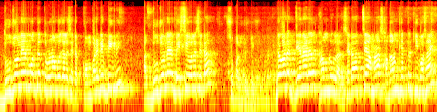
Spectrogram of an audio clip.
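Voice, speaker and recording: A man teaching an exam-prep grammar lesson, posing questions and answering them himself. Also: very high-pitched. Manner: asks rhetorical questions then answers them; repeats key terms to drill them. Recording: roomy echo, faint noise.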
